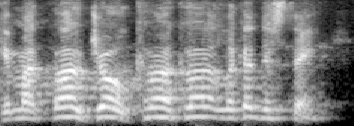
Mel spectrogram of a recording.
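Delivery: mock hollered, high-pitched yell. Retelling a husband calling his wife to look at a UFO: imitating someone yelling. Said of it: "he yells out".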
